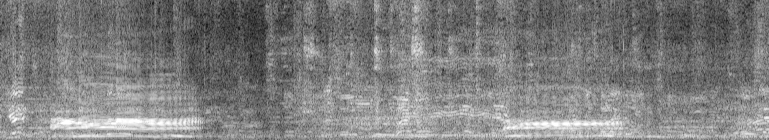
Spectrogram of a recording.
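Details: Small bull calves at a cattle market bought by a Narsingdi farmer: two drawn-out moos about four seconds apart over a steady din of market crowd noise.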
